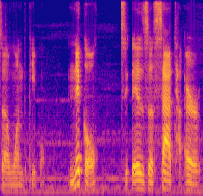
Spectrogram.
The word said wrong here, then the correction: satyr: Uh, how the hell do you pronounce that? Uh, I want to say satire so bad. Uh, a satyr. – Satyr. – A satyr. Thank you.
